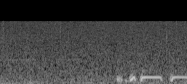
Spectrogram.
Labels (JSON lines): {"label": "ambient", "recorder": "HydroMoth"}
